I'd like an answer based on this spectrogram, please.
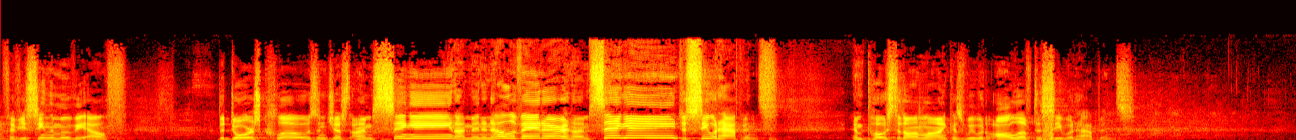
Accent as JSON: {"language": "English", "region": "Southern California", "country": "United States", "tie": "born or raised there", "moved": "yes", "said": "My wife and I are from Southern California"}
